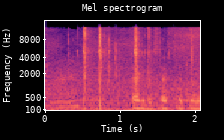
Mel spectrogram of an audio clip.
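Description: Clay poker chips clicking against each other as a player handles his stack: several separate sharp clicks.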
